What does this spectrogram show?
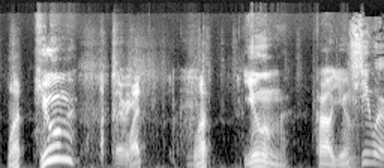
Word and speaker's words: Jung: basically those guys philosophies Carl Carl Jung Yeah Carl hung what hung what what Yung Carl Yung if she were a president she'd be babraham Lincoln Yun you know Yun Abraham lincol it is Young I know I know yeah they call they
